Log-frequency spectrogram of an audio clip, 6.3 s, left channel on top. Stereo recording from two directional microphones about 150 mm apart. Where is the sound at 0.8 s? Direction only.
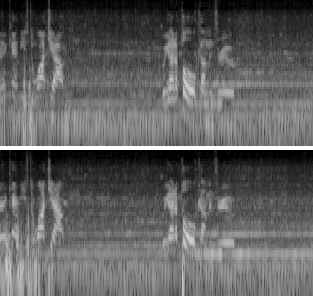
10° left (ahead or behind).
